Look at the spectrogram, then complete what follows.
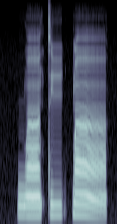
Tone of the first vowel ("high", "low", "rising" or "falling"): high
